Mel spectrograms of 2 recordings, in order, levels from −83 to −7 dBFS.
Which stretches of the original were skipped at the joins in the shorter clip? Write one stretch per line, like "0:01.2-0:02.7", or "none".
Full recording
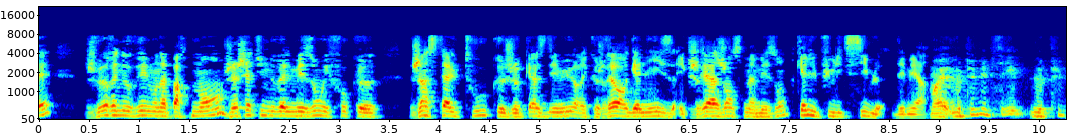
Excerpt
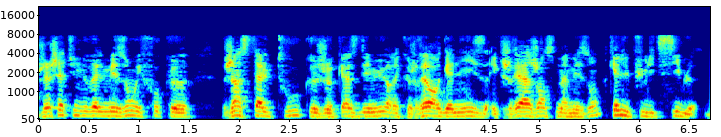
none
